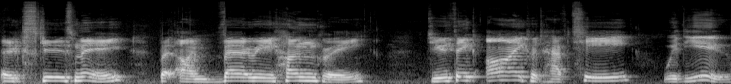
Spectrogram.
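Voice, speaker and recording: Very slow, fairly high-pitched speech from a man doing a put-on character voice. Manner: polite, hungry.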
